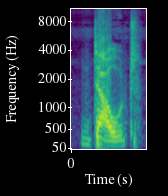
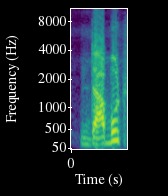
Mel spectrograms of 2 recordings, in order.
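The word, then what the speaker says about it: doubt: এটাকে ব্রাঞ্চ বলছি কিন্তু কিছু কিছু ওয়ার্ড আছে যেখানে আমরা কিন্তু বির উচ্চারণটা করি না যেমন ডি ও ইউ বিটি এই উচ্চারণটা আমরা কি করি ডাউট ডাবুট নয় বা এল এ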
